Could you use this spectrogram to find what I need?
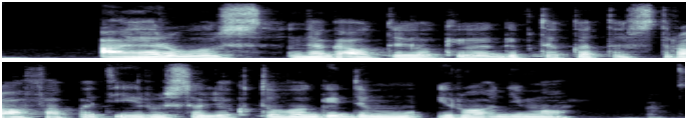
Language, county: Lithuanian, Kaunas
